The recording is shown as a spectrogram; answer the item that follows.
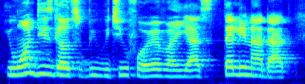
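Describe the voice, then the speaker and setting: A woman's voice: mid-range voice, fairly even intonation, fast. Chatty woman vlogger, emphatic. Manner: chatty, emphatic, many rhetorical questions and "right?" tags. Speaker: vlogger giving relationship advice. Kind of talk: casual talk to camera.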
